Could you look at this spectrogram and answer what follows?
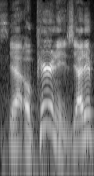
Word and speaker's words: Pyrenees: Pyrenees. Yeah. Oh, Pyrenees. Yeah, I didn't pronounce that right.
